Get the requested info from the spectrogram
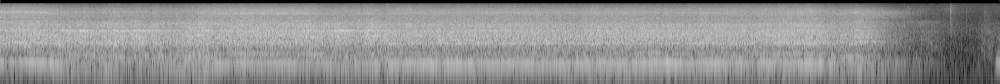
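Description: Countertop blender running steadily, puréeing cooked pumpkin with its cooking broth into a thick soup. About a second before the end it is switched off and the motor winds down.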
